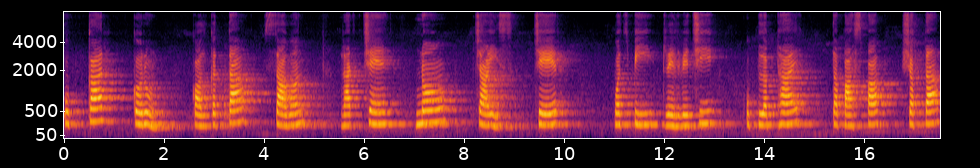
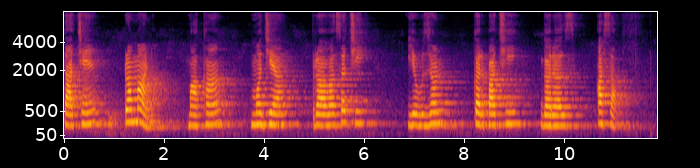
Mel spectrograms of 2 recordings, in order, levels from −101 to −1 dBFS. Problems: none marked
